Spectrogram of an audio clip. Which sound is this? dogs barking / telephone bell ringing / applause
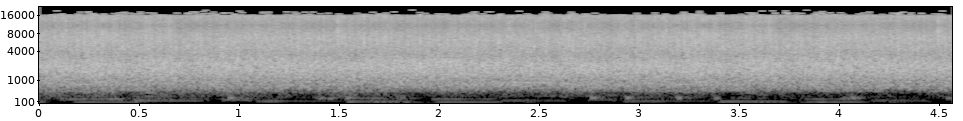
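applause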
